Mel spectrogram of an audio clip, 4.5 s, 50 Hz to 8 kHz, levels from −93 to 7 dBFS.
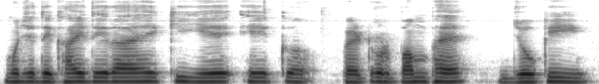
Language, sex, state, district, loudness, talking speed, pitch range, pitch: Hindi, male, Madhya Pradesh, Bhopal, -14 LUFS, 175 wpm, 145-150 Hz, 150 Hz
